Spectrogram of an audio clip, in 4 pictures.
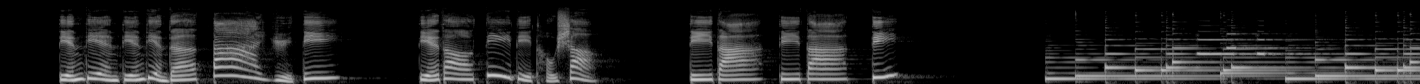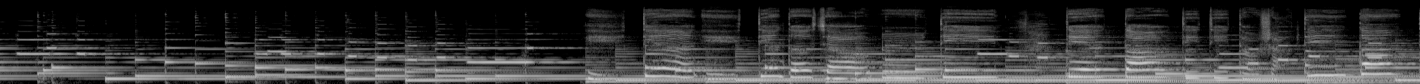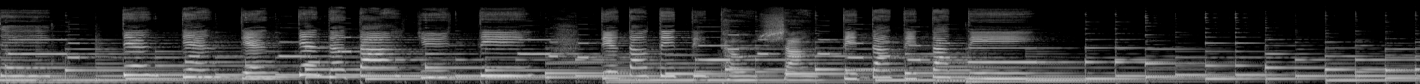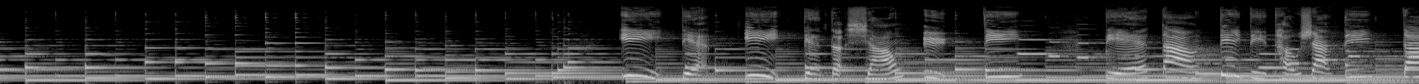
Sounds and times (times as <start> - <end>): Music: 10.5 - 56.7.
